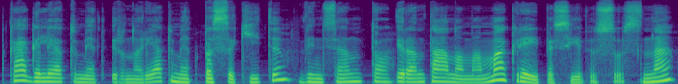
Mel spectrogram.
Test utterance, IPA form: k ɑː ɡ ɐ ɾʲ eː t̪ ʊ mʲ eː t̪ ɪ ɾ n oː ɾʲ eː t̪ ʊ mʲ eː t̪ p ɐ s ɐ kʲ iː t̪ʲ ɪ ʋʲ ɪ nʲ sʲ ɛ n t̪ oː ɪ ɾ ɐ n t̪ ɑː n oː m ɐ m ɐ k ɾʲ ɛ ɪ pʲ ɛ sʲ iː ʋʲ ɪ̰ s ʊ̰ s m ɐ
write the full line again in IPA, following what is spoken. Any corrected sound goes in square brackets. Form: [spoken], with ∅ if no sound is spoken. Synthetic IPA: k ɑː ɡ ɐ [lʲ] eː t̪ ʊ mʲ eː t̪ ɪ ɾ n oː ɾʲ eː t̪ ʊ mʲ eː t̪ p ɐ s ɐ kʲ iː t̪ʲ ɪ ʋʲ ɪ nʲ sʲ ɛ n t̪ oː ɪ ɾ ɐ n t̪ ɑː n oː m ɐ m ɐ k ɾʲ ɛ ɪ pʲ ɛ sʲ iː ʋʲ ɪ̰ s ʊ̰ s [n] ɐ

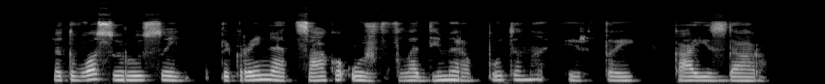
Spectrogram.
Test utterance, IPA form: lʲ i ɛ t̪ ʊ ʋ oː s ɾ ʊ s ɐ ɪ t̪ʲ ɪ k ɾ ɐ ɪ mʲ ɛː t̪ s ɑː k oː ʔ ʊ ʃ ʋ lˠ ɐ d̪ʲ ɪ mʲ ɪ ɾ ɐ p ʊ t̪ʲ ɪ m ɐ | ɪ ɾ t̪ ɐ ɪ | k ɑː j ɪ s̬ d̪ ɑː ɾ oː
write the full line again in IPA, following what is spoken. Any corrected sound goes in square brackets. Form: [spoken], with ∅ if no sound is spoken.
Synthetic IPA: lʲ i ɛ t̪ ʊ ʋ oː s ɾ ʊ s ɐ ɪ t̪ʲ ɪ k ɾ ɐ ɪ [nʲ] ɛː t̪ s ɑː k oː ʔ ʊ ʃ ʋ lˠ ɐ d̪ʲ ɪ mʲ ɪ ɾ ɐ p ʊ t̪ʲ ɪ [n] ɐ | ɪ ɾ t̪ ɐ ɪ | k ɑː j ɪ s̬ d̪ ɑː ɾ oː

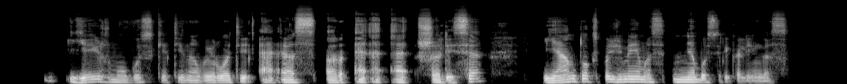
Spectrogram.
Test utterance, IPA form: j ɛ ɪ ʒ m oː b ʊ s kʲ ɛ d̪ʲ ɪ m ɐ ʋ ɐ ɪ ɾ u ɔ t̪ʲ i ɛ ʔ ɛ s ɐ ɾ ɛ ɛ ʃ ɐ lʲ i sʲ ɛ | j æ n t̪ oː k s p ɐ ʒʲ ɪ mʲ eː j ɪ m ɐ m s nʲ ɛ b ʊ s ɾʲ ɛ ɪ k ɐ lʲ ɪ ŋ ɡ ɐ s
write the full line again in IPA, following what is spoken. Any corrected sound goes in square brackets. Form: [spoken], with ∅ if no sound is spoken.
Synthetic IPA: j ɛ ɪ ʒ m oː [ɡ] ʊ s kʲ ɛ [t̪ʲ] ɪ [n] ɐ ʋ ɐ ɪ ɾ u ɔ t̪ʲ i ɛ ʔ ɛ s ɐ ɾ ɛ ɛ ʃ ɐ lʲ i sʲ ɛ | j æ [m] t̪ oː k s p ɐ ʒʲ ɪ mʲ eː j ɪ m ɐ [∅] s nʲ ɛ b ʊ s ɾʲ ɛ ɪ k ɐ lʲ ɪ ŋ ɡ ɐ s

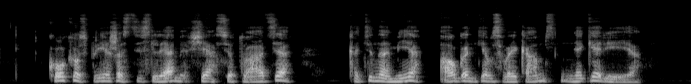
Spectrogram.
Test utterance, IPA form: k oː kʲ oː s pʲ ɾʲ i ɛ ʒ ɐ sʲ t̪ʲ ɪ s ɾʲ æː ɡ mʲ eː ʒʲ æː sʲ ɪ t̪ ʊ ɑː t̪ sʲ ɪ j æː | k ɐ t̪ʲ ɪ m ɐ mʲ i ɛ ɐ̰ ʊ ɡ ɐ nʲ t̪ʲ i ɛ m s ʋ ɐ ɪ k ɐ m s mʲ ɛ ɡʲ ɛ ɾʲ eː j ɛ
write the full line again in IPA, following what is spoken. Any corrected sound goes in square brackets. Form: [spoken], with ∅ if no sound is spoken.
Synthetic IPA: k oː kʲ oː s pʲ ɾʲ i ɛ ʒ ɐ sʲ t̪ʲ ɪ s [lʲ] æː [∅] mʲ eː [ʃʲ] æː sʲ ɪ t̪ ʊ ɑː t̪ sʲ ɪ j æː | k ɐ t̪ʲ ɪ [n] ɐ mʲ i ɛ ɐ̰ ʊ ɡ ɐ nʲ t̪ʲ i ɛ m s ʋ ɐ ɪ k ɐ m s [nʲ] ɛ ɡʲ ɛ ɾʲ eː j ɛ

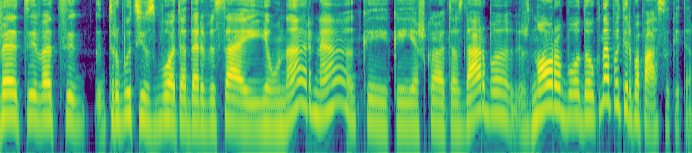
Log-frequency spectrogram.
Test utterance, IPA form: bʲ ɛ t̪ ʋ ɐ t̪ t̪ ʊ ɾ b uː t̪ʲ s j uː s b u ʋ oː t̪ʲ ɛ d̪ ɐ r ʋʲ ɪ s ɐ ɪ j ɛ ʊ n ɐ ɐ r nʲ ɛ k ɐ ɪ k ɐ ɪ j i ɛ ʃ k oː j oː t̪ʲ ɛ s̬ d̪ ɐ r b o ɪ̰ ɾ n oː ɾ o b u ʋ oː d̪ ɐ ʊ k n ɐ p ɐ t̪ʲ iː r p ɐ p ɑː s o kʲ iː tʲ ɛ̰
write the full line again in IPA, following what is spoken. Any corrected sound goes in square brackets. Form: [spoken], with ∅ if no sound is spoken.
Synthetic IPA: bʲ ɛ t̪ ʋ ɐ t̪ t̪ ʊ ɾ b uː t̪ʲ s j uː s b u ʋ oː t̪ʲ ɛ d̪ ɐ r ʋʲ ɪ s ɐ ɪ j ɛ ʊ n ɐ ɐ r nʲ ɛ k ɐ ɪ k ɐ ɪ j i ɛ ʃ k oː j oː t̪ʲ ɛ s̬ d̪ ɐ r b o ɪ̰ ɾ n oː ɾ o b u ʋ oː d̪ ɐ ʊ k n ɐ p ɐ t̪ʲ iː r p ɐ p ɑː s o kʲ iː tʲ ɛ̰

